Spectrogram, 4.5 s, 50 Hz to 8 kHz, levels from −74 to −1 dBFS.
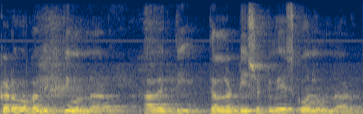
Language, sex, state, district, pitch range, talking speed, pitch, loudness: Telugu, male, Telangana, Mahabubabad, 135-160 Hz, 130 wpm, 155 Hz, -15 LUFS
